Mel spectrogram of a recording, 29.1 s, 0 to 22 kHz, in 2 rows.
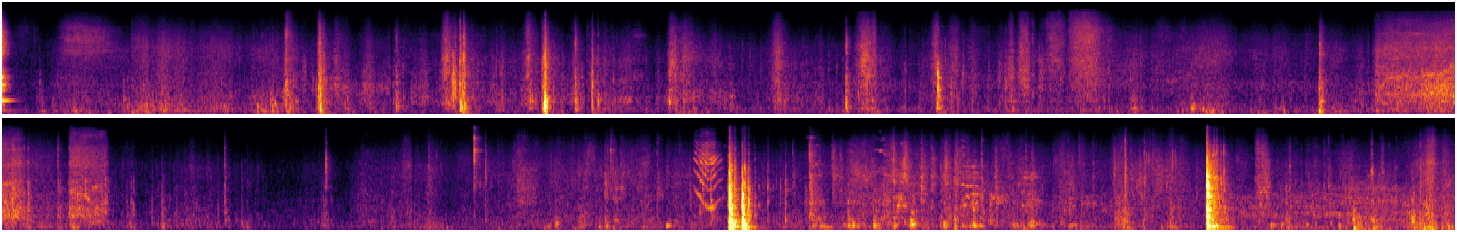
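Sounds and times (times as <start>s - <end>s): door squeak: 21.4s - 25.1s
wooden door knocking shut: 26.6s - 26.9s.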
